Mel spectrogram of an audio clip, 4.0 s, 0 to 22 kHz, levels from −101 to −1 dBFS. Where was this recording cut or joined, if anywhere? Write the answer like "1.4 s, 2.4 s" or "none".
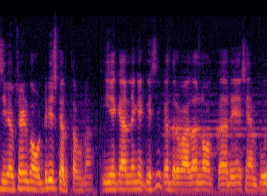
1.4 s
